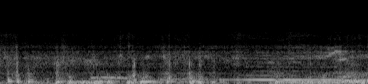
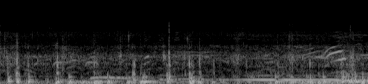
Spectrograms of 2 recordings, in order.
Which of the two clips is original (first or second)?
second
